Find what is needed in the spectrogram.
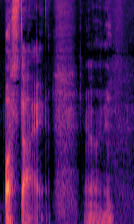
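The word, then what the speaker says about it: Busti: She called the local town Busty, because it's spelled B-U-S-T-I, and it's Busty. It's literally Busty, you know what I mean?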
